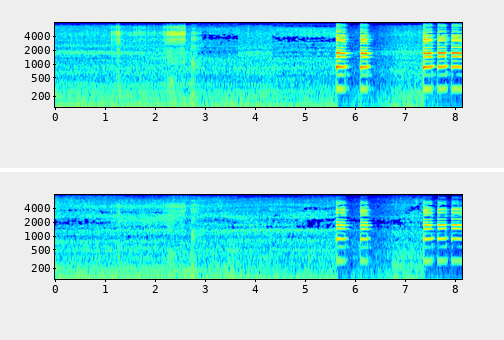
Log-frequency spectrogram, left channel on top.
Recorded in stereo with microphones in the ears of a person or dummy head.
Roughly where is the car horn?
Left.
